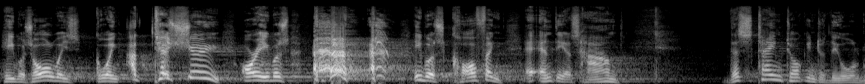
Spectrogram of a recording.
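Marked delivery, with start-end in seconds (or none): 1.3-2.2 high loud "A tissue" sneeze; big sneeze. Acted. Mister Sneeze sneezes over breakfast cornflakes. Always sneezing since birth. 2.9-4.1 loud hacking cough; acted cough. Mister Sneeze coughs into his hand.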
